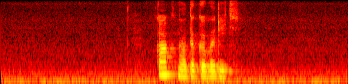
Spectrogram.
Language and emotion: Russian, neutral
